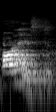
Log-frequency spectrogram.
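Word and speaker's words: honest: मैंने इसका क्या उच्चारण किया? ऑनेस्ट।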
